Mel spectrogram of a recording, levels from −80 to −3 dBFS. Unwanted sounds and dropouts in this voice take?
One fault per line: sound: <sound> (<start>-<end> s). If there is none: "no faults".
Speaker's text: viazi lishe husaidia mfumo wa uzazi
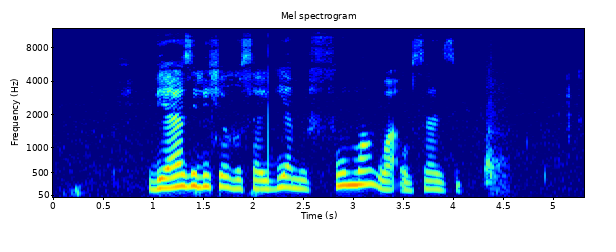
sound: whoosh (4.3-4.6 s)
